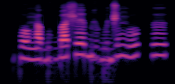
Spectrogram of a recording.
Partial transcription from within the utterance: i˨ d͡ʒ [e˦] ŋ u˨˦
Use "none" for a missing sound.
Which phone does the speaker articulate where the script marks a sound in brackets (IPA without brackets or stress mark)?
e˦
